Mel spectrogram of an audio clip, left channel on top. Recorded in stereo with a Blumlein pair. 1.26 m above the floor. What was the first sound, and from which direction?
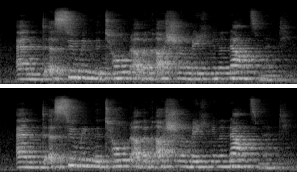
A woman speaking, 10° right.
